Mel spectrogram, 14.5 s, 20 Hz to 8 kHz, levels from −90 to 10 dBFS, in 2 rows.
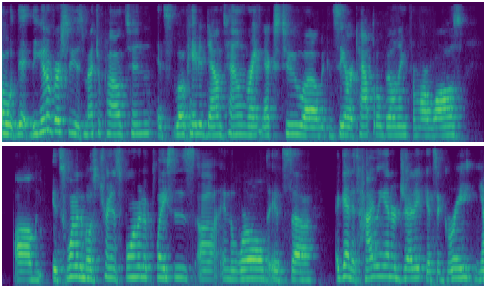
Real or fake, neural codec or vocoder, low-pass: fake; codec, 16 kHz, 4 kbps, X-Codec, HuBERT features, trained on balanced general audio; 7.2 kHz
